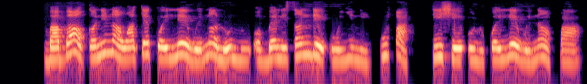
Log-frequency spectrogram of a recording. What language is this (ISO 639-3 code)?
yor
